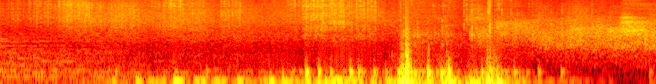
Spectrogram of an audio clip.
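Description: Microphone handling noise: low rumbling and irregular thumps as the microphone is moved or adjusted, building up and loudest about four to five seconds in.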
